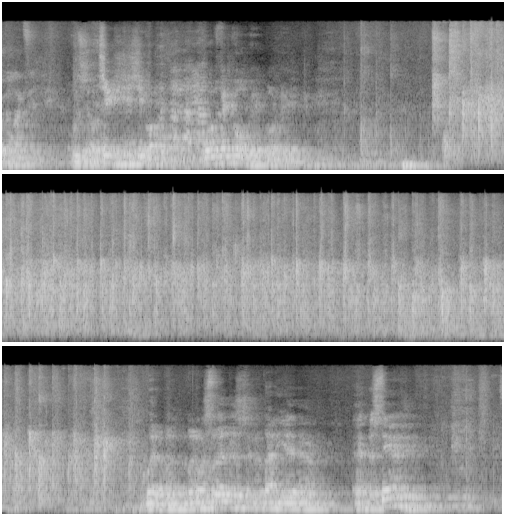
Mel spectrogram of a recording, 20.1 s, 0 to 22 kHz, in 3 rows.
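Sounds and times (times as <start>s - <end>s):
crowd applauding: 4.8s - 15.3s.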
